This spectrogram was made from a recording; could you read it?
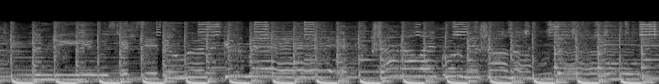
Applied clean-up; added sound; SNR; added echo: none; Fowl; 14 dB; none.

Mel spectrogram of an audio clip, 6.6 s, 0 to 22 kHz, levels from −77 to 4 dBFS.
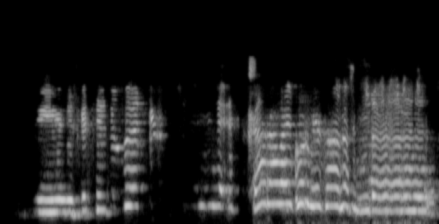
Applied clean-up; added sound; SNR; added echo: neural mask model Resemble Enhance denoiser.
